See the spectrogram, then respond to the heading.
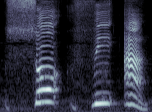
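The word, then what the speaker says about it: sophia: Ahí se ocupa la palabra Sofia.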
